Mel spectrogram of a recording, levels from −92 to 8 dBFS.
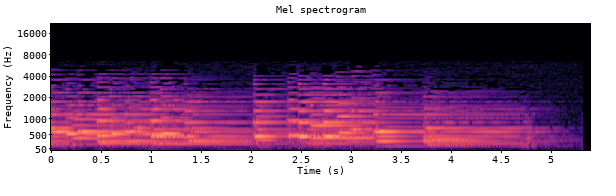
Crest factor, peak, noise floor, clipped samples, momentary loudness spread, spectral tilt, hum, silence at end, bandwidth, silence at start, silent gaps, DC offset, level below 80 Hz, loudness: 16 dB; -6 dBFS; -49 dBFS; under 0.1%; 14 LU; -8 dB/octave; none; 0.45 s; 5 kHz; 0 s; none; under 0.1%; -70 dBFS; -22 LUFS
